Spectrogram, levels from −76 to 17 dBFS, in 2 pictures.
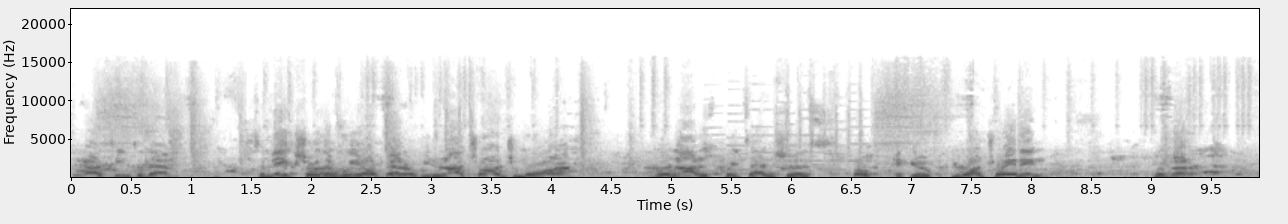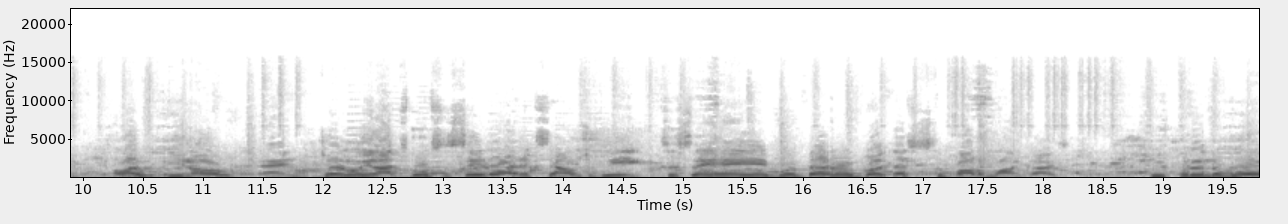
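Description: At 10.48 s the pace drops abruptly to about 0.73 times its earlier speed and stays there until the end at 19.80 s, a time-stretched section. The pitch doesn't fall with the tempo, which sets it apart from a plain playback-speed error that would lower it. The slowed audio drags, likely because software lengthened it by repeating short pieces to fill a target duration.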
